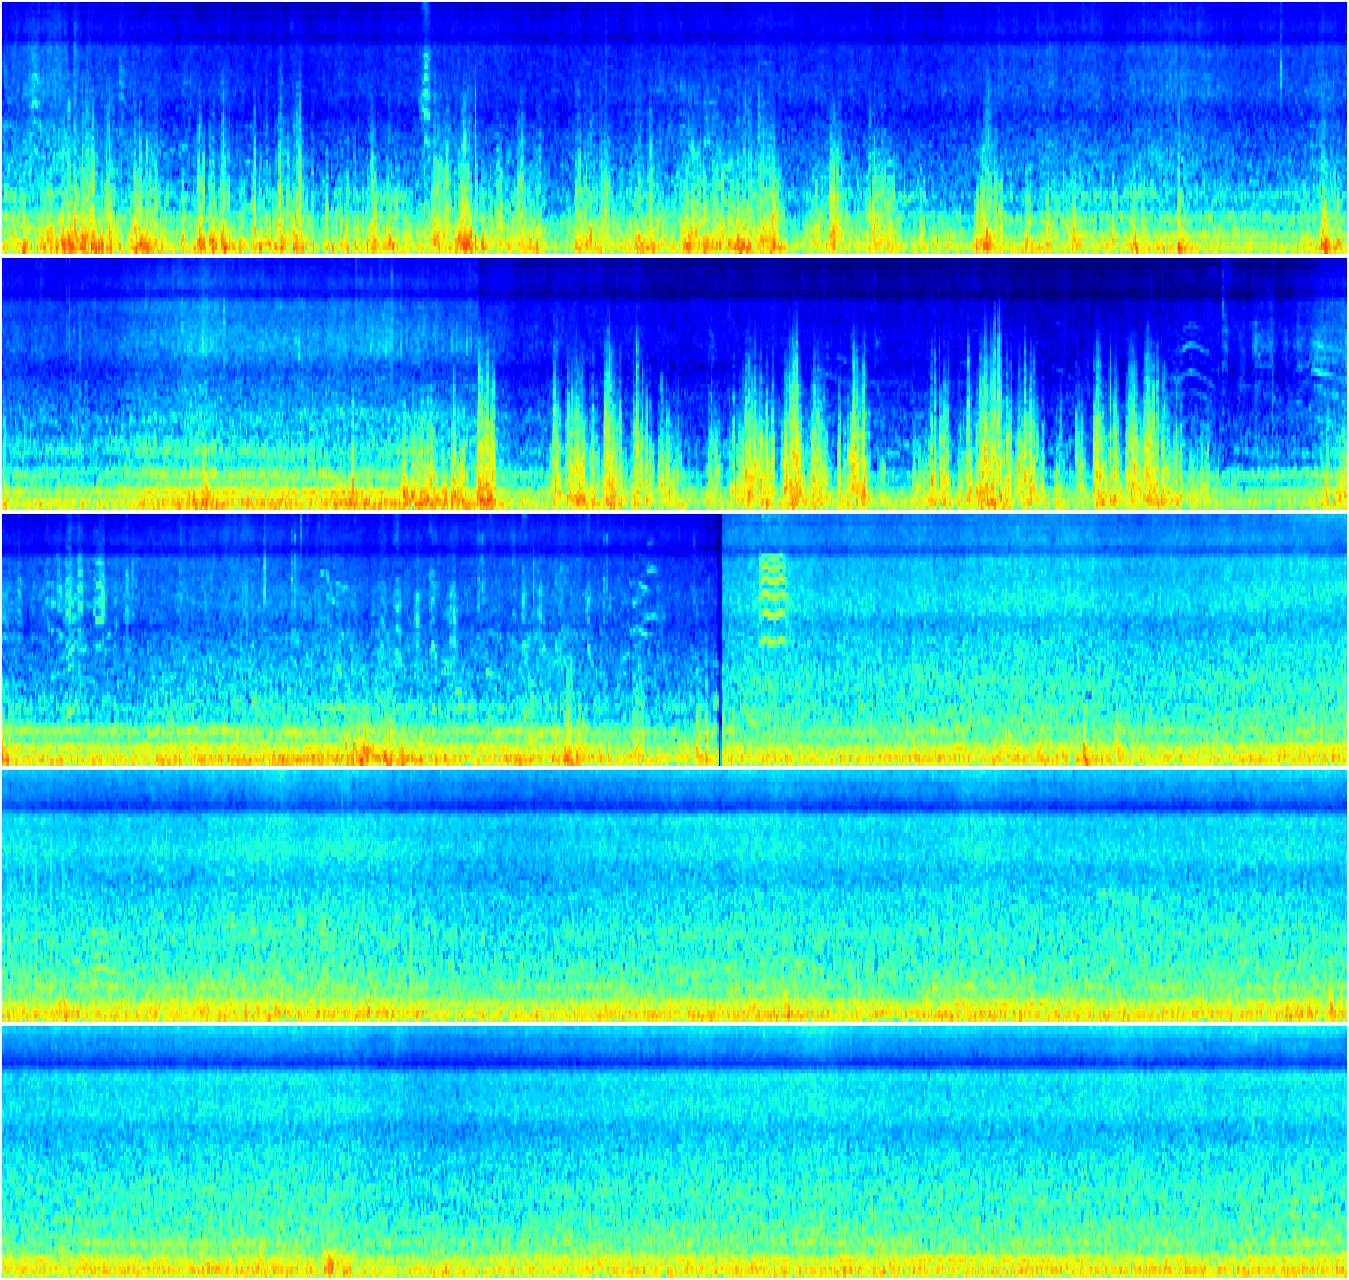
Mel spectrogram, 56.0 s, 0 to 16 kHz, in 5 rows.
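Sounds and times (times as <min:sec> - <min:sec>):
ferry engine humming: 0:00.0 - 0:56.0
wind buffeting microphone: 0:00.0 - 0:56.0
high wavering bird call: 0:28.6 - 0:29.1.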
